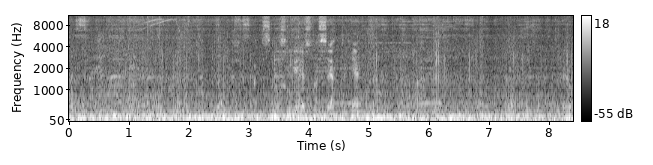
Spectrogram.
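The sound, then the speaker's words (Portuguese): Continuous rumble and jittery rattling of a car rolling over a stone-paved street in Freguesia, Jacarepaguá, heard from inside the vehicle, with a person speaking briefly over the noise. “Ah, odeio andar com o carro aqui.”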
